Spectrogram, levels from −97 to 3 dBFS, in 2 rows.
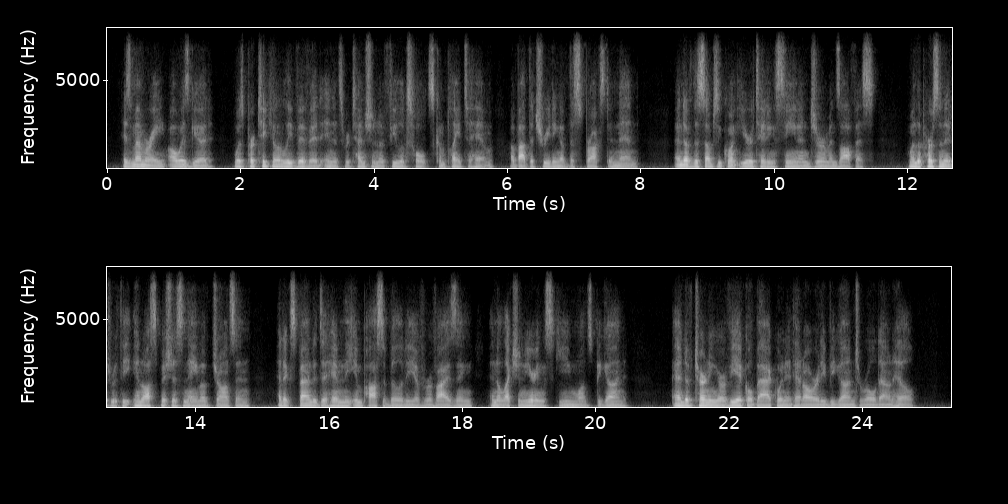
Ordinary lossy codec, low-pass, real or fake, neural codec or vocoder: Opus, 32 kbps; 7.2 kHz; fake; codec, 24 kHz, 0.5 kbps, DualCodec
